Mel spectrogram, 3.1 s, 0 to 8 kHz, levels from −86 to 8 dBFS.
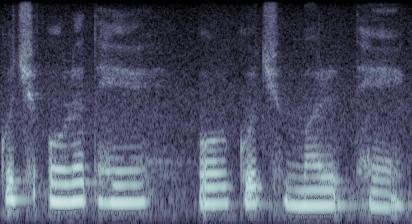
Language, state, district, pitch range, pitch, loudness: Hindi, Arunachal Pradesh, Lower Dibang Valley, 165-200 Hz, 190 Hz, -14 LUFS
